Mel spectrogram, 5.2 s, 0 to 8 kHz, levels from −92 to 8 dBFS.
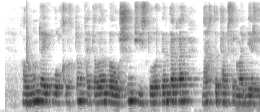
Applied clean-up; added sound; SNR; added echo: none; Snare drum; 18 dB; reverberation time 0.6 s.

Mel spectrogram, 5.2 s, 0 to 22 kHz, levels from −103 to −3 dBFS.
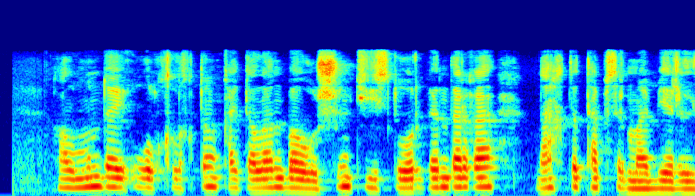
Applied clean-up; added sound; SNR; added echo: none; none; none; none.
